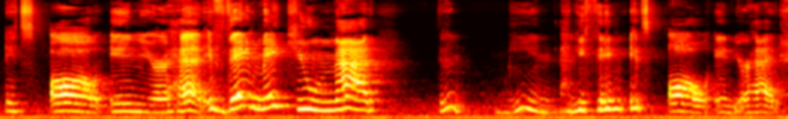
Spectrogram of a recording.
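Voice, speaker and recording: A young woman performing a dramatic monologue as a bitter, wry psychiatric patient, with sardonic, theatrical emphasis that moves between hushed and loud. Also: high-pitched. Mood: mocking, agitated. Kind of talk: dramatic monologue, competition interpretation. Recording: roomy echo, faint noise, distant mic.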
